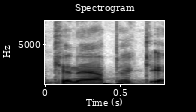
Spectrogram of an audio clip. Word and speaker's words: Knappich: His name's Dan Knappich, and I'm pronouncing it correctly, unlike our town moderator. I was not going to say the K, so I would have been wrong. Yes, the K is not silent, and neither is he.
